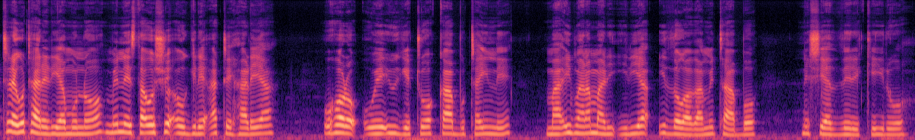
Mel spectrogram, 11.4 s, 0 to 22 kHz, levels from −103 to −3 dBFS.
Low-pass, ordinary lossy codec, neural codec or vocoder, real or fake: none; none; none; real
